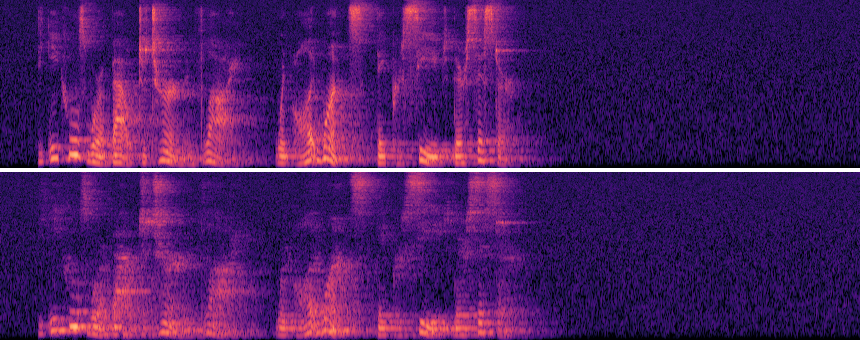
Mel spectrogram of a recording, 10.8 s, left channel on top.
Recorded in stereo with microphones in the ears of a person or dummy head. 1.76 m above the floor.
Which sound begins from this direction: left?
A woman speaking, at 0.5 s.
